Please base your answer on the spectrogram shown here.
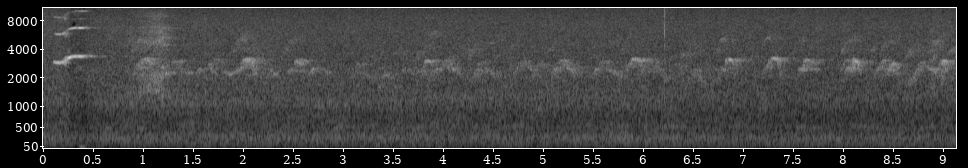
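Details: At a wild bird forest in Saitama, Japan, on 31 March 2018, an Australian king parrot gives one sharp whistle, then a long run of short, rasping chirps repeated steadily against soft environmental noise.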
